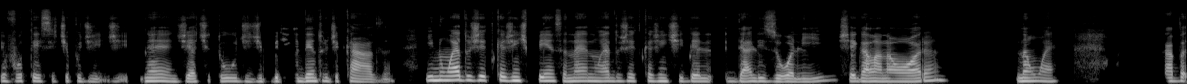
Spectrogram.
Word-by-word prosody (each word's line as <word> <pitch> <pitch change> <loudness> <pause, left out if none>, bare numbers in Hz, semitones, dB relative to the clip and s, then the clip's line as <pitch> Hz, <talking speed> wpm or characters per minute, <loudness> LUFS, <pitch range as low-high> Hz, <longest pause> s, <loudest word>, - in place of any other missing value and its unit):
eu 155 - -2
vou 155 +2 -4
ter 155 - -3
esse 135 -2 -5
tipo 145 +2 -7
de 130 -1 -8
de 150 -5 -11
né, 155 -1 +2
de 135 +1 -2
atitude, 145 0 -3
de 140 +2 -5
briga 150 -1 -5
dentro 155 +2 +2
de 150 0 -5
casa", 125 -6 -2 0.3
e 190 - +5
não 195 +1 +6
é 200 - +9
do 195 0 0
jeito 190 -1 +1
que - - +1
a - - +4
gente 175 0 +4
pensa, 165 -1 +2
né, 155 +1 +1
não 155 -1 +1
é 155 - +1
do 150 0 -3
jeito 155 0 -4
que 155 - -1
a - - -1
gente 150 +1 -1
ide 140 -1 -1
idealizou 140 0 0
ali, 135 +7 -2
chega 145 -2 +2
lá 145 -1 +4
na 140 0 +1
hora, 145 +8 +2 0.7
não 155 0 +2
é. 140 +1 -4 1.1
Acaba 155 -1 0
150 Hz, 210 wpm, -25 LUFS, 140-155 Hz, 1.1 s, é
